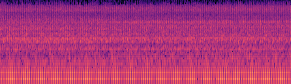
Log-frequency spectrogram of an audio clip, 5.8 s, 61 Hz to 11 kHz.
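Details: Jaguar XE 2.0 Ingenium diesel at idle: a constant fast metallic clatter about three beats a second over the engine, pointing to stretched timing chains.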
